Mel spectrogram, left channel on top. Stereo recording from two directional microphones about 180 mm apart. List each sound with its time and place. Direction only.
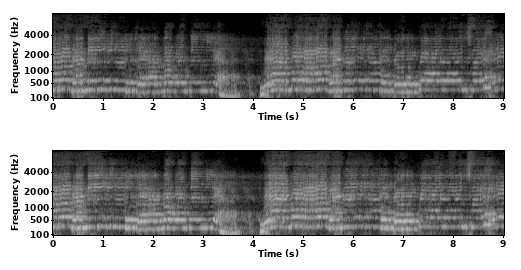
0.1 s music: 40° right (ahead or behind)
4.2 s chant: 40° right (ahead or behind)
6.5 s music: 40° right (ahead or behind)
